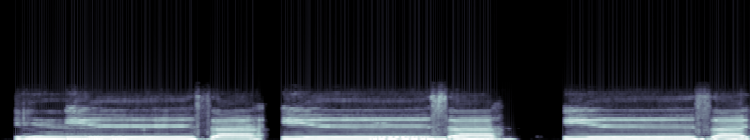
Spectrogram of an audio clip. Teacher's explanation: Berarti nun sukun dibaca samar disertai gunnah. Samar. Tipis ya, Ya, karena ketemu dengan nun huruf sukunnya tipis. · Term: Ikhfa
